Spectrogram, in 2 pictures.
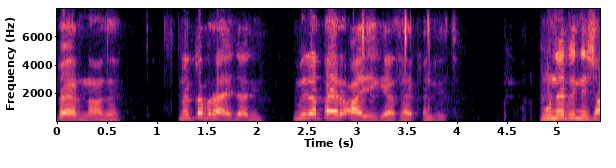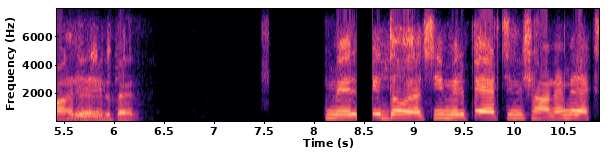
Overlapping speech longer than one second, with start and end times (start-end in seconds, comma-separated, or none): none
